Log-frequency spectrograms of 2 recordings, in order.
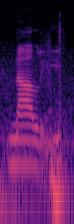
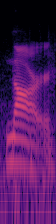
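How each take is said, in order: First: The word ends in a full 'li' syllable. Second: The word ends in an 'r' sound. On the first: "would be the standard Mandarin" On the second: "the Beijing accent would be nar"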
